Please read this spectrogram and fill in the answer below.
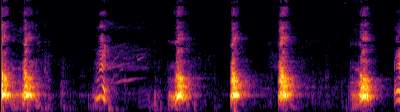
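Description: American Bulldog barking. Two quick barks come first, then a higher, wavering bark about two seconds in, then four single barks roughly a second apart.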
